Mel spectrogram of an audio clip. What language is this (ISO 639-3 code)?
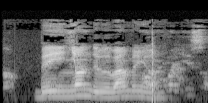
ksf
